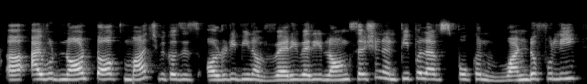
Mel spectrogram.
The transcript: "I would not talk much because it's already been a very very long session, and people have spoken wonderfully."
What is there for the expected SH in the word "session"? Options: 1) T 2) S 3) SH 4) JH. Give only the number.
3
